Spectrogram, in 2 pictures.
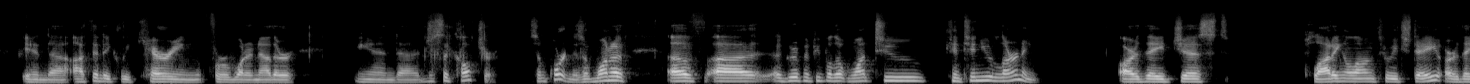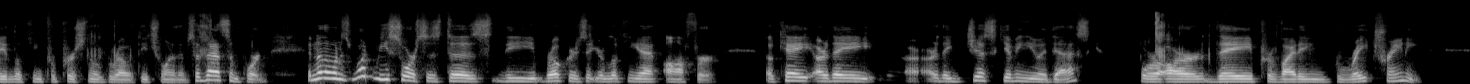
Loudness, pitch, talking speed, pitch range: -22 LUFS, 140 Hz, 165 wpm, 120-165 Hz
